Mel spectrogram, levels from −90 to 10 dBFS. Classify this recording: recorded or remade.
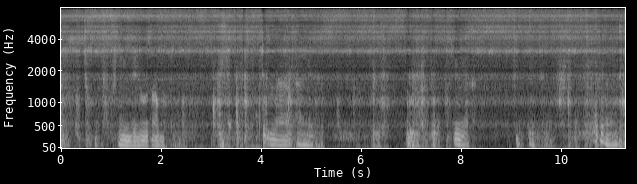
remade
